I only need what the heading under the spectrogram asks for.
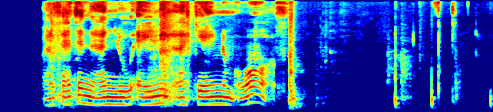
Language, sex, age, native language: Icelandic, male, 11, Icelandic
